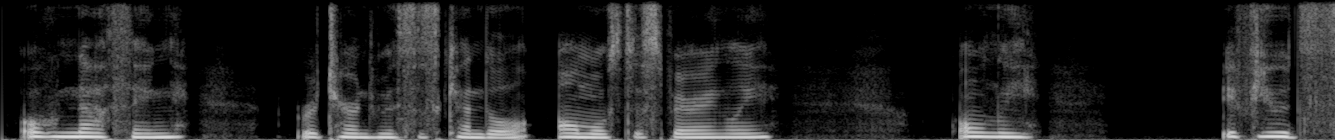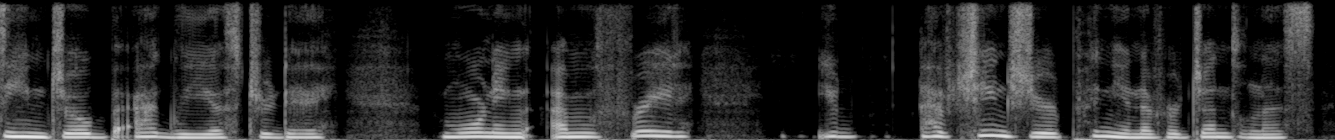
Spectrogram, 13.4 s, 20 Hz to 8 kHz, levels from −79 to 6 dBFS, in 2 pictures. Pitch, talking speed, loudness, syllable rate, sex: 215 Hz, 110 wpm, -15 LUFS, 4.8 syllables/s, female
